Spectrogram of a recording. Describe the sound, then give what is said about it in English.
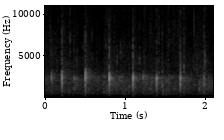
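A small group claps at a live event to honor guests who have stood up. About seven sharp claps fall in an even, steady rhythm over a faint background hiss. “So give them a round of applause because it's brave.”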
